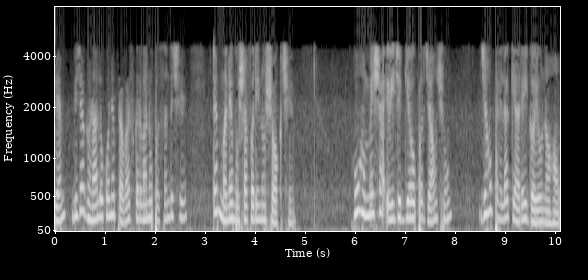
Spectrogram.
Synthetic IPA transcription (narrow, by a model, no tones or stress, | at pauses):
d͡ʒembid͡ʒaɡʱəɽ̃ãlokonepɾəʋaskəɾʋanũpəsənd̪t͡ʃʰe | t̪emːənemusafəɾinoʃɔkt͡ʃʰe | hũɦəmːeʃaʔeʋid͡ʒəɡjaupəɾd͡ʒaʋũt͡ʃʰũ | d͡ʒeɦũpəɦɛlakjaɾəiɡəjonəɦɔ̃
